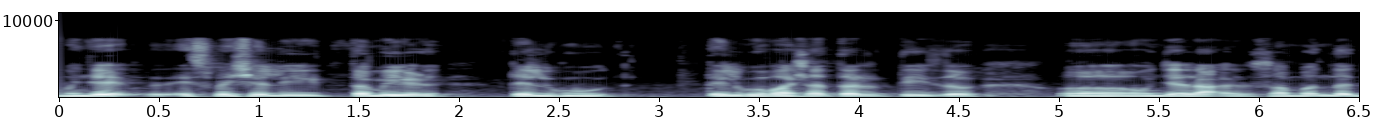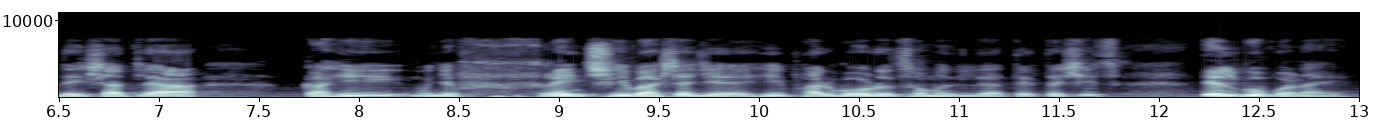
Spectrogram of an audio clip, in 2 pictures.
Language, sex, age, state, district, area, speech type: Marathi, male, 60+, Maharashtra, Kolhapur, urban, spontaneous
